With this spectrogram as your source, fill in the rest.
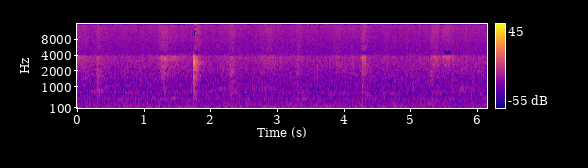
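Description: A selfie stick clicks as it is extended.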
